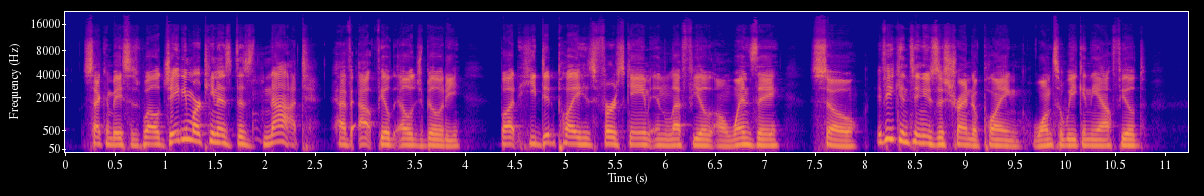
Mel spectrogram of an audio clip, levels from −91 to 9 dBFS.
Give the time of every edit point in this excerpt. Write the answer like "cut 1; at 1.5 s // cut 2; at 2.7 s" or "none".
cut 1; at 8.0 s

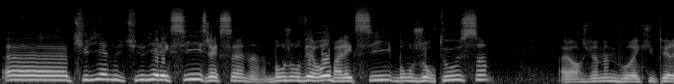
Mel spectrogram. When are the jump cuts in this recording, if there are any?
cut 1; at 2.0 s // cut 2; at 3.3 s // cut 3; at 4.3 s // cut 4; at 5.1 s

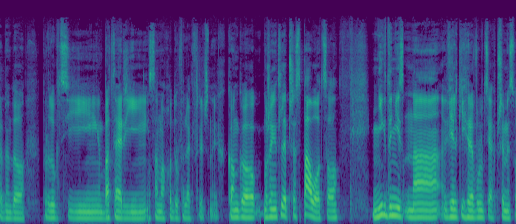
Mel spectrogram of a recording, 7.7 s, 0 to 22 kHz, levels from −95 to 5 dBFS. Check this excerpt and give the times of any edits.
cut 1; at 2.2 s // cut 2; at 6.0 s

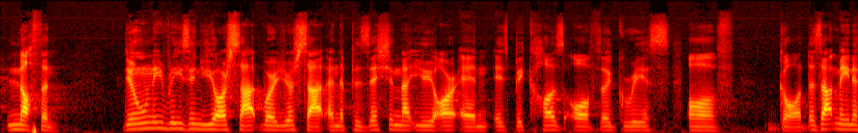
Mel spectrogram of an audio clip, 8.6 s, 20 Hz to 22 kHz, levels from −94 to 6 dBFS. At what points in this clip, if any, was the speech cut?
cut 1; at 6.8 s

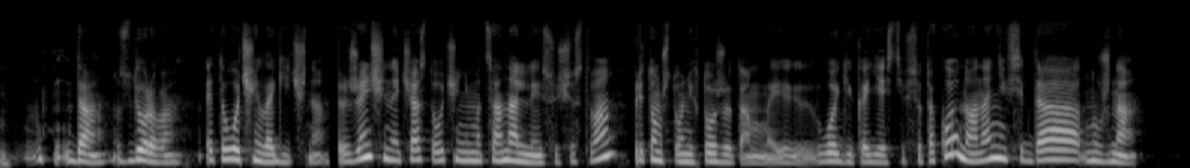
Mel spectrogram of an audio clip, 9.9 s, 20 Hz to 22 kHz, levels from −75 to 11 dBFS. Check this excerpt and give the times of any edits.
cut 1; at 5.2 s

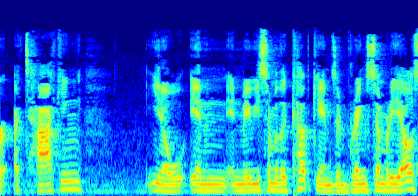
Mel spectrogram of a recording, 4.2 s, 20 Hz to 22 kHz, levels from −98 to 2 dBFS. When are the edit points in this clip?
none

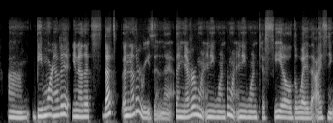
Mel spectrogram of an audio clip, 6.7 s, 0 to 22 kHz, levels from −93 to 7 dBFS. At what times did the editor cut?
cut 1; at 1.1 s // cut 2; at 1.4 s // cut 3; at 3.5 s // cut 4; at 4.5 s

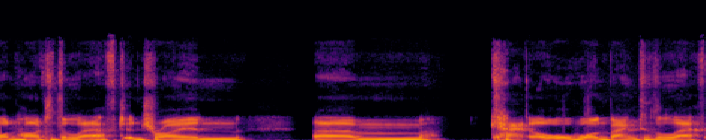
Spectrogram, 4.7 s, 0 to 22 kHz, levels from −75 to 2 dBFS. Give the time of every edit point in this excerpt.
cut 1; at 3.0 s

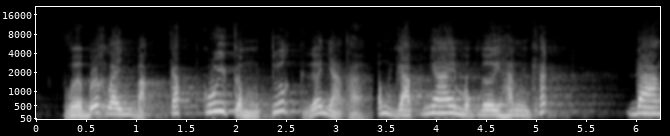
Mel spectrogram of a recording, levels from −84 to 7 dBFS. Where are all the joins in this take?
cut 1; at 3.3 s

